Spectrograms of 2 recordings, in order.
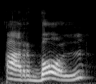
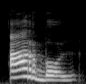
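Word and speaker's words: árbol: consonant L and yet we don't say Arbol a tree in Spanish is not Arbol it's Arbol okay so normally we would expect ball to be the accentuated syllable okay but it's not it's Arbol and because that means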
